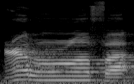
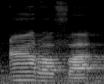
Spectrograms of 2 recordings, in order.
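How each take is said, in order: First: The middle consonant is doubled. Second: The middle consonant is single. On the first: The speaker calls it right. "Arafa ada tasydidnya" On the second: The speaker calls it wrong. "tidak ada tasydidnya"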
